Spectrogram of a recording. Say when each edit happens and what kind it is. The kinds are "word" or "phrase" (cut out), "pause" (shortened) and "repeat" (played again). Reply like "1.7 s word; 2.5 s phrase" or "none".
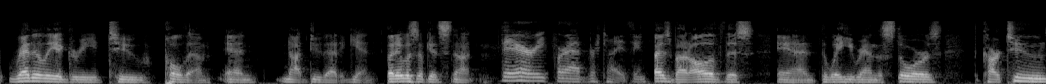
1.6 s pause; 3.8 s pause; 4.3 s word; 5.5 s word; 6.7 s phrase; 7.7 s word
